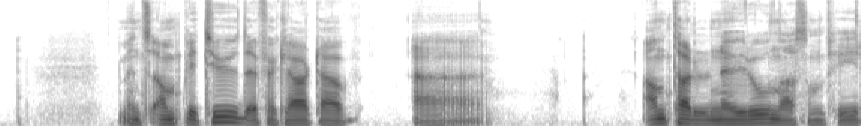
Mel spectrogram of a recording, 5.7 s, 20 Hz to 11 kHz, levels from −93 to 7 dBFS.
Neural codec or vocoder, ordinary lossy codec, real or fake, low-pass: none; none; real; none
